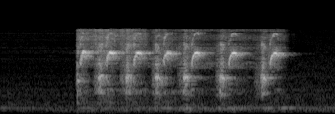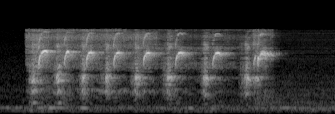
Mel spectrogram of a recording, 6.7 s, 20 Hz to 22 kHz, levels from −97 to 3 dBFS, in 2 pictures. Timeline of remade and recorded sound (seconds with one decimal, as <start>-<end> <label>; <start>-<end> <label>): 0.0-1.8 remade; 1.8-5.9 recorded; 5.9-6.7 remade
